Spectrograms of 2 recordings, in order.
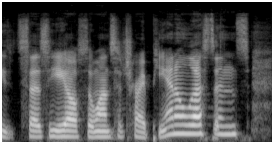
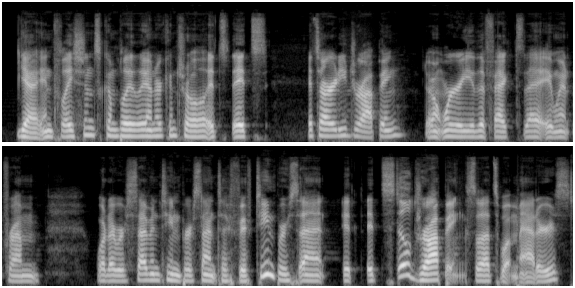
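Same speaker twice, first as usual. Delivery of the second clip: normal talking voice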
